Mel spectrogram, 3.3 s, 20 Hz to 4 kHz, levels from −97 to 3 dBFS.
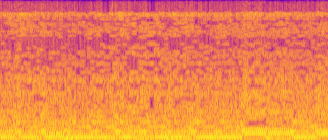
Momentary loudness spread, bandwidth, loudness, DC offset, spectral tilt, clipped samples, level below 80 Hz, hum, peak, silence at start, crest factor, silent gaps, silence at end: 1 LU; 4 kHz; -5 LUFS; 5%; -11 dB/octave; 10%; -8 dBFS; none; 0 dBFS; 0 s; 4 dB; none; 0 s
